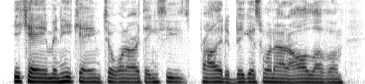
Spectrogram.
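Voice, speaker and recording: A man with a strong Louisiana accent talks very fast in a fairly high pitch. The recording is very clean, with a silent background. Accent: thick Louisiana. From South Louisiana. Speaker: podcast host. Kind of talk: casual chat. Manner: animated.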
